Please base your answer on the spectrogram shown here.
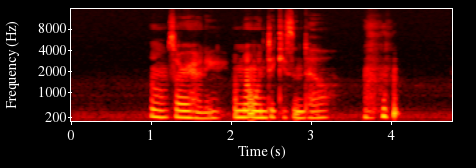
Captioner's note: laughs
